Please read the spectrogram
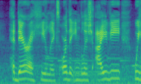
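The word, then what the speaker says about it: Hedera helix: 1 2 3 Helix or the correct way to say it guys, say it with me. Hideera helix or the English Ivy.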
